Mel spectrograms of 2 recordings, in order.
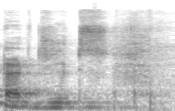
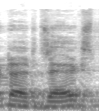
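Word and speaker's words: tergites: Side में होती है उसको बोलते हैं टर्जिड्स, या फिर टर्जाइड्स भी कुछ बोल देते हैं। तो आप इसको प्रोनाउंस किस तरीके से करते हो वो अपना देख लेना।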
